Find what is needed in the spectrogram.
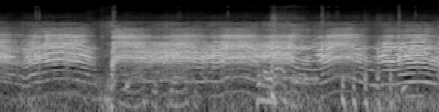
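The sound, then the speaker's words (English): A human voice imitates a cougar's mating call with long, wavering, high-pitched yowls that rise and fall. They run almost continuously, with a few brief breaks. “that's not birds. That's cougar mating.”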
